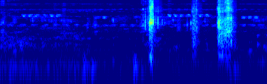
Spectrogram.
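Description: A plastic glue bottle is squeezed onto wood.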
